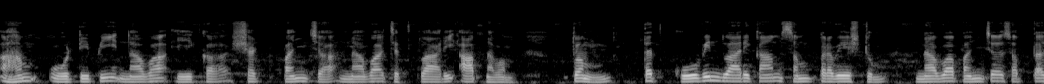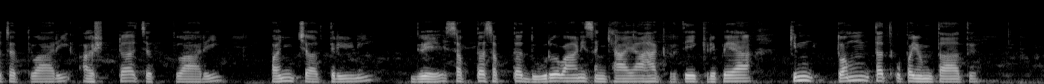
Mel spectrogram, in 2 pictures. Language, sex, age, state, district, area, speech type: Sanskrit, male, 18-30, Gujarat, Surat, urban, read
